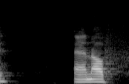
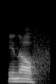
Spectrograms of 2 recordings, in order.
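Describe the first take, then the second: First: The word begins with an 'e' vowel. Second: The word begins with an 'i' vowel. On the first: The speaker calls it wrong. "बोला जाता है गलत तरीके से एनफ" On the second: The speaker calls it right. "Actual इसका तलफ़ुज़ है इनफ"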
